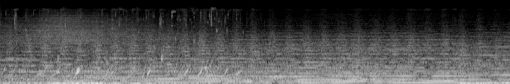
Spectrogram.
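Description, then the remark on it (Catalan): Water pours steadily into a gourd, gurgling and splashing, its pitch rising as the vessel fills over a few seconds, with no voices. The water is from the spring of the Mas del Comte farmhouse, by the royal road from La Jonquera to Perpignan. “L'endemà mateix se'n va anar al Mas del Comte, que es troba tocant el camí ral de la Jonquera a Perpinyà, va omplir una carabassa d'aigua de la font del mas i va fer bullir 9 vegades una bona escorça de freixa.”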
